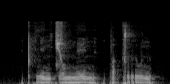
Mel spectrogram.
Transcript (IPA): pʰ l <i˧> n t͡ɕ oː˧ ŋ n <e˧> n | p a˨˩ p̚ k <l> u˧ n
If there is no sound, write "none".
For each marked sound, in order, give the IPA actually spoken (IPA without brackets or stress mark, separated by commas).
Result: i˧, e˥˩, r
